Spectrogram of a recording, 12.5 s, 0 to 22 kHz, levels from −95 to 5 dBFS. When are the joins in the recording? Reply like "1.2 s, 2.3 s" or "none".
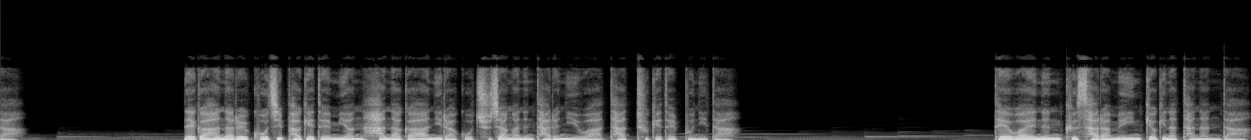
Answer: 7.4 s, 9.8 s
